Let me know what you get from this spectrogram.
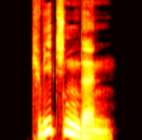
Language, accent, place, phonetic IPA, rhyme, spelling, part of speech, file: German, Germany, Berlin, [ˈkviːt͡ʃn̩dən], -iːt͡ʃn̩dən, quietschenden, adjective, De-quietschenden.ogg
- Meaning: inflection of quietschend: 1. strong genitive masculine/neuter singular 2. weak/mixed genitive/dative all-gender singular 3. strong/weak/mixed accusative masculine singular 4. strong dative plural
